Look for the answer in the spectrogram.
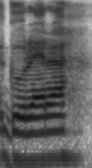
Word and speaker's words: Gurira: Is that Gurira? Am I saying that right? – Yeah, Danai Gurira. – Gurira. Ooh, I can't roll R, so that's a problem.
